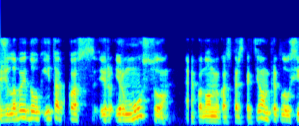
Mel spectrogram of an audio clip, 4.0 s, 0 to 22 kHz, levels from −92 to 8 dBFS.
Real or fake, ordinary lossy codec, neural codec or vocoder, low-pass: real; MP3, 64 kbps; none; 7.2 kHz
